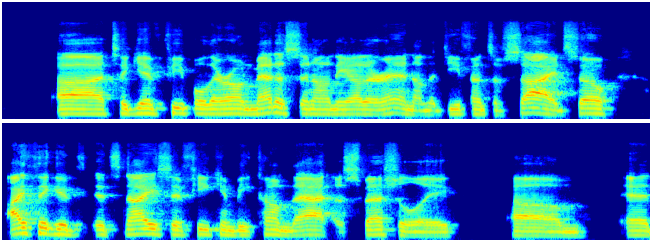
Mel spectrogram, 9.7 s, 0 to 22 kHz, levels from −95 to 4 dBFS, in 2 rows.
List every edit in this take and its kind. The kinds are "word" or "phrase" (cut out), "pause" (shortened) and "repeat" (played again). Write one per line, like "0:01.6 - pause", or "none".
none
